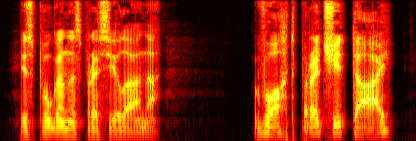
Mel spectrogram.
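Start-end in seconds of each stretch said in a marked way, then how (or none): 2.5-3.9 stagey, tragic, grand theatrical delivery. Ermintrude hands Mary the letter, speaking theatrically. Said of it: "театрально произнесла Эрминтруда".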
